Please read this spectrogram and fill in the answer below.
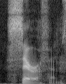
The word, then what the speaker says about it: Serafin: Serafin.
